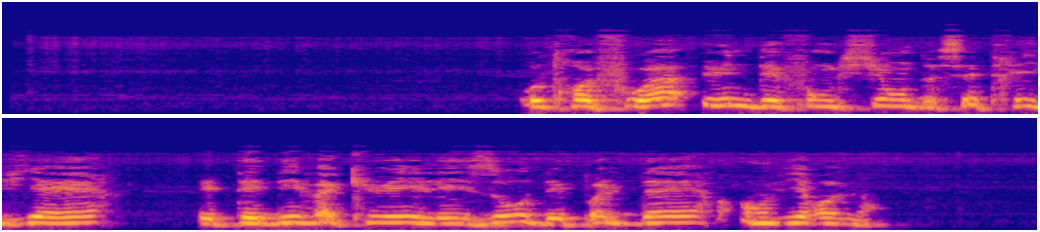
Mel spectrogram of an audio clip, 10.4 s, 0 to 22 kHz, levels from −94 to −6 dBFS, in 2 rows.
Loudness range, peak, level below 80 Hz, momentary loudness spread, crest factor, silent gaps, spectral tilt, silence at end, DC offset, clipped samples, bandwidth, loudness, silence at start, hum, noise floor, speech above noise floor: 3 LU; -4 dBFS; -68 dBFS; 10 LU; 20 dB; none; -7 dB/octave; 0.8 s; under 0.1%; under 0.1%; 7.8 kHz; -22 LUFS; 2.6 s; none; -68 dBFS; 47 dB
